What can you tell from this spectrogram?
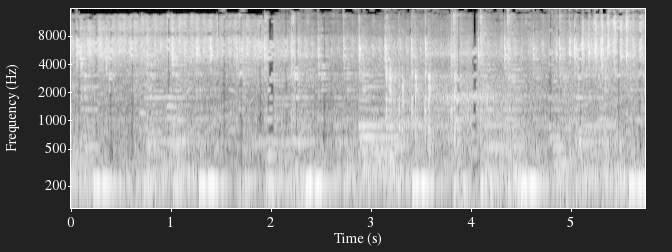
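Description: Music with plucked guitar and a shaker over a steady beat of about one pulse a second.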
